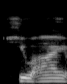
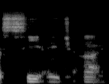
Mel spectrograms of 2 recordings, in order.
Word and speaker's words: qi: Chi is either pronounced qi or ch hi.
